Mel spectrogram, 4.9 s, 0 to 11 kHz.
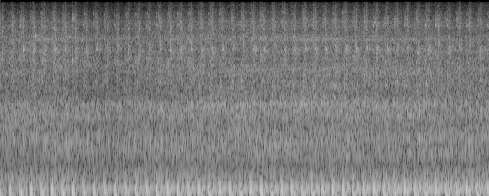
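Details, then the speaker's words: Wheel Horse C-120 tractor, 12 hp Kohler single, unused for several years, new battery: crisp, even thump at a steady rate, no misses, quiet running after a small pop at first start; normal. "I can't get over how quiet it is. Listen to that. That runs like a top. I am so happy."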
